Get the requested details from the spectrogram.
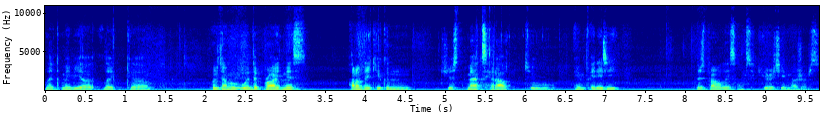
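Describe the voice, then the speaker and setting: Somewhat breathy and dark, mellow in tone, a man at medium pitch speaks at a fairly quick pace in a flat monotone, with long, frequent pauses. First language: non-English. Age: 20s. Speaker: tech streamer. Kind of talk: casual chat. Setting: live stream. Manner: hesitant, many fillers.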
